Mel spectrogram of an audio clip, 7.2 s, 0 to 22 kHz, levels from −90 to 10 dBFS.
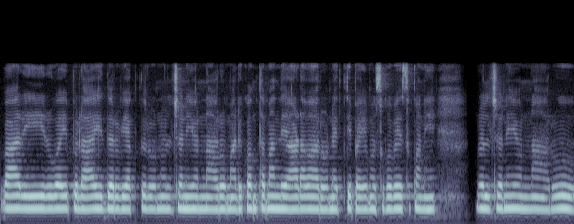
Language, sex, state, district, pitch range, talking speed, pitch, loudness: Telugu, female, Andhra Pradesh, Guntur, 185-195 Hz, 125 wpm, 190 Hz, -15 LUFS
